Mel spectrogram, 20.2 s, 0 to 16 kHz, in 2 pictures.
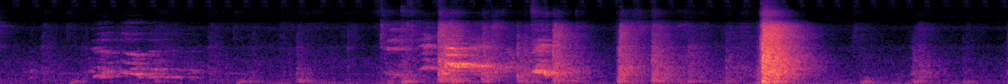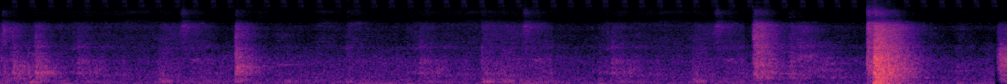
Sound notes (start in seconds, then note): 3.9 Trina yelling; 7.5 door slamming; 18.7 door shutting; 19.9 insects warbling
